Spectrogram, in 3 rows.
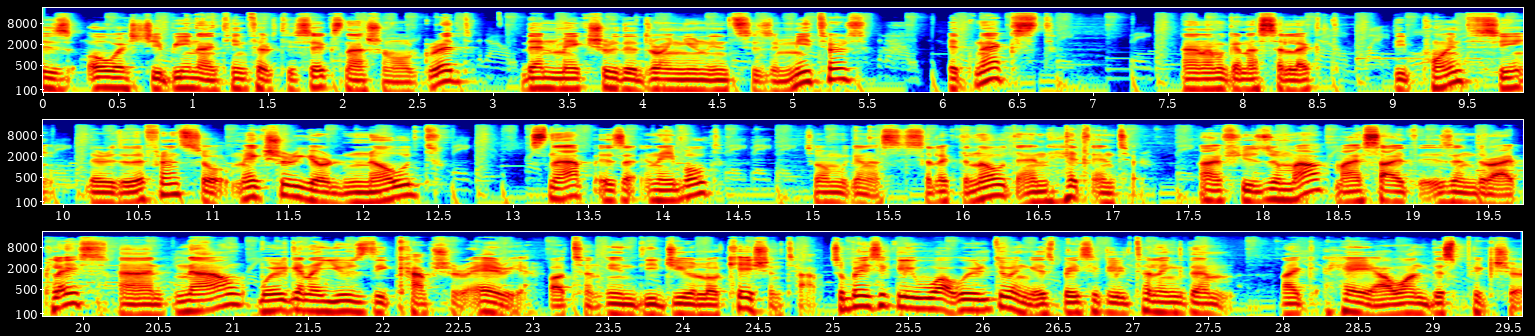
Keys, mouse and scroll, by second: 0.9 double click, 5.6 click, 7.2-8.4 scroll up 1, 12.1 click, 16.5 Return, 17.3-17.8 scroll down 2, 17.4 middle click, 18.1 middle click, 18.4 scroll up 1, 18.7-19.2 scroll down 2, 18.8 middle click, 19.7 middle click, 24.9 click.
